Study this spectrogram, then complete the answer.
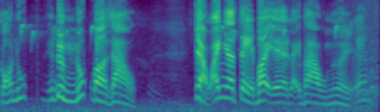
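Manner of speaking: slow, drawn-out comic verse recital; poem recitation. Acted. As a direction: declaim a silly love rhyme.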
